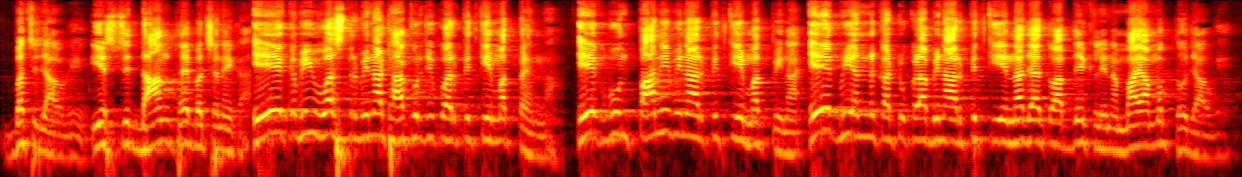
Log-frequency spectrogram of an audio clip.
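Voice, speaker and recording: A man giving a devotional sermon as a spiritual teacher, slow and measured, with pauses and falling endings. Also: high voice, expressive, a bit bright. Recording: long hall reverb.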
